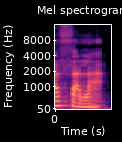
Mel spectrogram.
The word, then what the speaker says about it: สระ: กับ สะ ว่าย น้ำ อัน นี้ อ่าน ว่า สระ นะ คะ สะ ส อัน นี้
